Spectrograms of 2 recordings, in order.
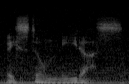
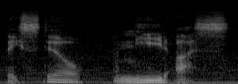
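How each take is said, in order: First: "need" leaned on, slow and soft; stress on need. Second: "need" drawn out very slowly, falling; slow emphatic. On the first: Coach tells parents gently, stressing "need". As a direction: linger on the word "need". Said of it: "here's the beautiful part". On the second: Coach repeats to parents, very slow stress on "need". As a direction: stretch "need" slowly and tenderly. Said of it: "Even when they have full ownership". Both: Shown as a demonstration.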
